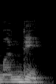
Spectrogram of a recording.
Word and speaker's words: मंदी: एक का नाम है गुलिक और एक का नाम है मंदी, जिसे कुछ लोग मांदी भी कहते हैं। ये प्रोनाउंसिएशन का फ़र्क है, यानी कि गुलिक और मांदी।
